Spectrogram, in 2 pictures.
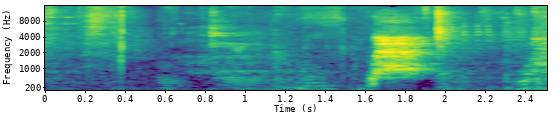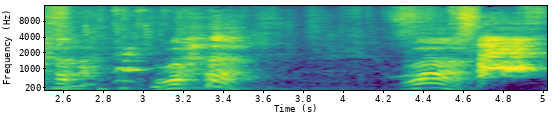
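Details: On the morning white Shiba puppy Tsubaki, born 22 December, leaves, several short, high barks and yaps burst out in uneven bunches, mixed with people talking nearby indoors.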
